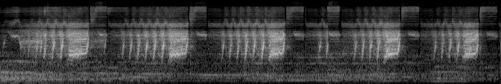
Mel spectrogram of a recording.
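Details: Cicada from Baegunsan mountain in Gwangyang, South Jeolla, calling loudly to find a mate, played back in a museum exhibit: rhythmic buzzy bursts of rapid pulses, each under a second long, repeating roughly once per second.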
